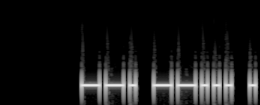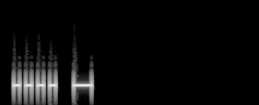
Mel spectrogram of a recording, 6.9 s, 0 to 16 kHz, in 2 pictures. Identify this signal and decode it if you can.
Morse code, heard as a keyed tone, about 16 wpm, 700 Hz. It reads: G7EHT
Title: DXCC-100 Call Signs - 5 Characters - Repeated 2x - 15wpm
